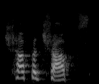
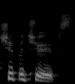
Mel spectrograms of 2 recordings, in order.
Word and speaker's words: Chupa Chups: In the modern lexicon, it's pronounced chuppa chups, not chupa chups.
